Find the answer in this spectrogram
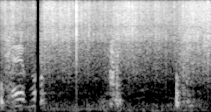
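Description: Prawn fried rice sizzling in a large iron wok as a spatula stirs and turns it.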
